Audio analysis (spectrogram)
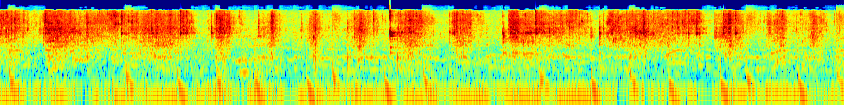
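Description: Siput snails sizzle and rattle in a hot pan as they cook, shells clicking and clinking steadily against the metal under a constant frying hiss, close and fairly loud, with no talking.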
